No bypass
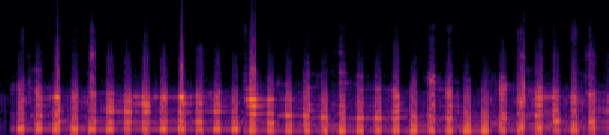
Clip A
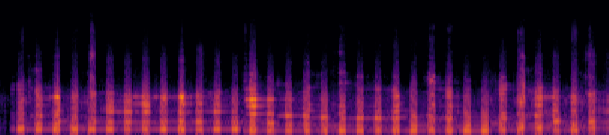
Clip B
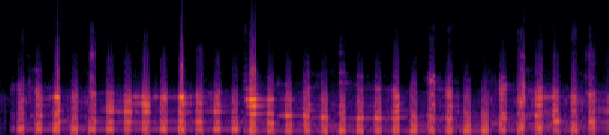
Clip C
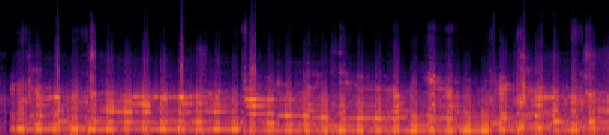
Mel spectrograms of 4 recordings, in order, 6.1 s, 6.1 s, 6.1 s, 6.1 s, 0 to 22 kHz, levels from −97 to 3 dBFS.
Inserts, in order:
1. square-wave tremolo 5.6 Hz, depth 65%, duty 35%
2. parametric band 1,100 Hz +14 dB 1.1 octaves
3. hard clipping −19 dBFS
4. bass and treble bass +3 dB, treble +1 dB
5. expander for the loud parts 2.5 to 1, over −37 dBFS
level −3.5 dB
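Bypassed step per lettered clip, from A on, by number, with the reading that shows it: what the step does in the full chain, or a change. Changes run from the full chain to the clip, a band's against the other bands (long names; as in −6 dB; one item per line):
3, distortion level −24 dB
4, 125 Hz band −4.0 dB
5, 4 kHz band −3.5 dB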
